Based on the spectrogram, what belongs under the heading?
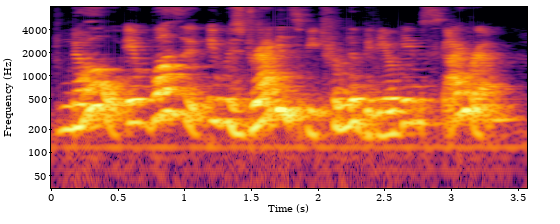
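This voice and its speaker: A woman's voice: on the high side, sing-song, normal speed, heavy background noise. A young adult woman performing a stand-up comedy set in a casual, conversational, emphatic way to an audience. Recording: echoey live room, distant microphone. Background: audience laughter.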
